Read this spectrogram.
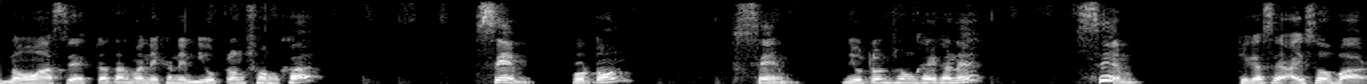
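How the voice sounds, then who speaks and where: Young male tutor, high voice, Bangladeshi Bengali accent, quiz-style exam-prep delivery, constant check-ins. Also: a little mellow. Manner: quizzing with rhetorical questions and mnemonics; frequent "ঠিক আছে?" check-ins. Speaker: chemistry tutor. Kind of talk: online exam-prep lecture.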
